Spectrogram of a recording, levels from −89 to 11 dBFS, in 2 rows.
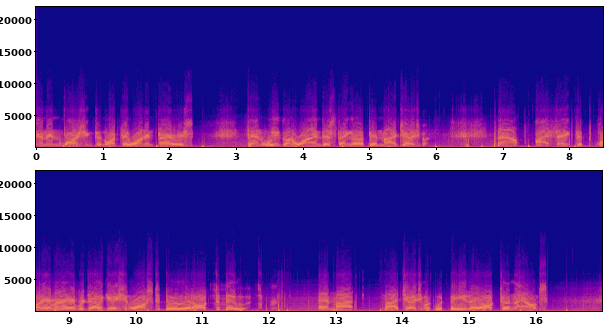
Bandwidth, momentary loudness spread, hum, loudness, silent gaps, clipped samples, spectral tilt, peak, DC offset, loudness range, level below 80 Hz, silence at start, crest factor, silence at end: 9 kHz; 11 LU; none; -24 LUFS; none; under 0.1%; -7 dB/octave; -8 dBFS; under 0.1%; 3 LU; -44 dBFS; 0 s; 18 dB; 0 s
